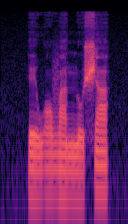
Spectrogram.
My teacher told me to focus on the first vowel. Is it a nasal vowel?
no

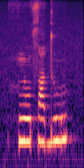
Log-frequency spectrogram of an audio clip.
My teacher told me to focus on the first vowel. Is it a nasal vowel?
yes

